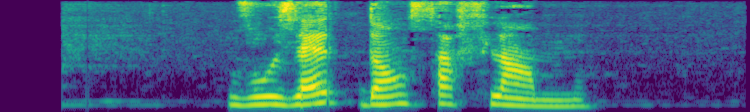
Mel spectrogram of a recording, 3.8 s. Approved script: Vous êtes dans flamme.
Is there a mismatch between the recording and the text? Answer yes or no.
yes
